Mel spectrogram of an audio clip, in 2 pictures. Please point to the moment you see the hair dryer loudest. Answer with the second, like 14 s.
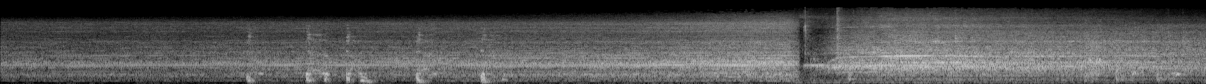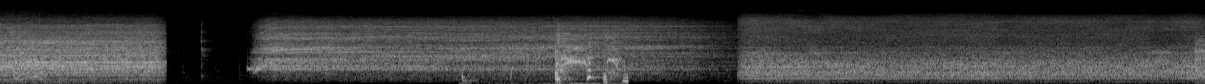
9 s.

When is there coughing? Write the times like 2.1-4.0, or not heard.
2.5-5.1, 10.8-12.7, 16.6-18.4.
